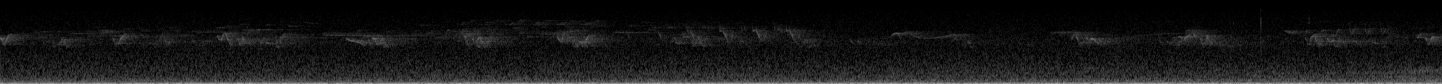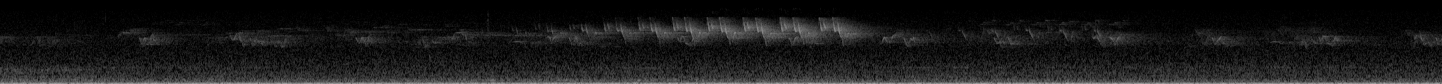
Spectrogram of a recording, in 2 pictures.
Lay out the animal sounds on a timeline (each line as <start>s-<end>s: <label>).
0.0s-28.8s: Red-eyed Vireo (Vireo olivaceus)
0.4s-7.4s: Winter Wren (Troglodytes hiemalis)
4.4s-6.2s: Black-and-white Warbler (Mniotilta varia)
6.1s-8.1s: Ovenbird (Seiurus aurocapilla)
8.7s-9.8s: Eastern Wood-Pewee (Contopus virens)
10.4s-11.9s: Eastern Wood-Pewee (Contopus virens)
12.8s-14.1s: Yellow-rumped Warbler (Setophaga coronata)
15.7s-20.2s: Winter Wren (Troglodytes hiemalis)
19.8s-23.2s: Ovenbird (Seiurus aurocapilla)
23.5s-25.7s: Ovenbird (Seiurus aurocapilla)
24.0s-25.9s: Black-and-white Warbler (Mniotilta varia)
